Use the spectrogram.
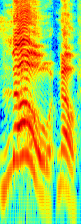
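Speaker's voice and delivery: loud, high burst of "no"; emphatic denial. Real, not acted. Storyteller rejecting co-host's performance-art guess, loud and emphatic. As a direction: shoot the idea down loudly.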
